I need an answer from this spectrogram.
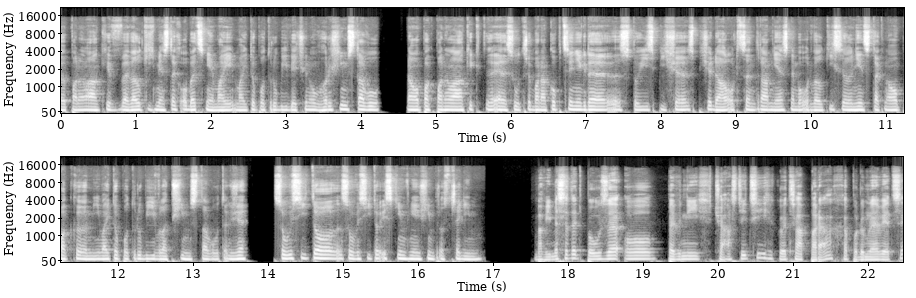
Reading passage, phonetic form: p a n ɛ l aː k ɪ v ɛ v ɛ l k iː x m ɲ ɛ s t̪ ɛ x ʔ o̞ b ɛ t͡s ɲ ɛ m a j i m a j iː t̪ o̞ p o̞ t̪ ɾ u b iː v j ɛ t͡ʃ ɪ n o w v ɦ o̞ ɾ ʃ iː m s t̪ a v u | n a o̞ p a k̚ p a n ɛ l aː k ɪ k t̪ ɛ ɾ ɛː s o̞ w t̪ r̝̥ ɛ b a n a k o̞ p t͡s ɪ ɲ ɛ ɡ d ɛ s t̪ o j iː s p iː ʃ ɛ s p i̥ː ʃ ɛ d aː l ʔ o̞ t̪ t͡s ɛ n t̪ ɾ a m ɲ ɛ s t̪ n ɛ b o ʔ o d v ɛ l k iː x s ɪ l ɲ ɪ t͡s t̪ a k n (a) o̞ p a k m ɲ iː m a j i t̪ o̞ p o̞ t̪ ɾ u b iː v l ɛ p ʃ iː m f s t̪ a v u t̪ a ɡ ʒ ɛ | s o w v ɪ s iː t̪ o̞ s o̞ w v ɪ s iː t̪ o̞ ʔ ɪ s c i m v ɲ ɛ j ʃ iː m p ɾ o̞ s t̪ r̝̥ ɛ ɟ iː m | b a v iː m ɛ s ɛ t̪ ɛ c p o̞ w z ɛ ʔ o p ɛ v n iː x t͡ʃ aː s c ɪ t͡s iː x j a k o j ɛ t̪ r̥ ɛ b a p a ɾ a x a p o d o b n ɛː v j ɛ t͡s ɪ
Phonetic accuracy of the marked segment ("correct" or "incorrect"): correct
